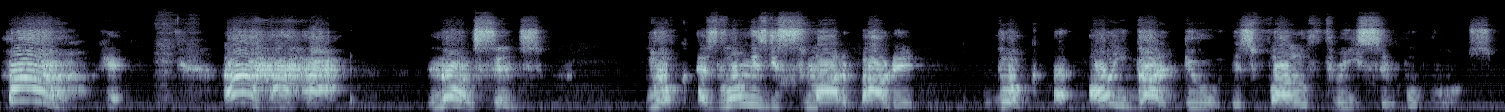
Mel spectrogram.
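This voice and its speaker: A man's voice: sits high, big pitch swings, slow, bright, forceful tone, slightly rough, rough recording. A man performing parts in an informal comedy table read. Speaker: podcast performer reading parts.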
